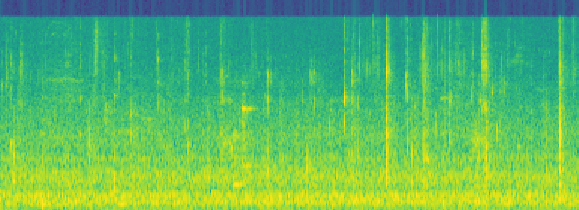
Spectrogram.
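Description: Close-miked chewing of a soft steamed chicken momo: faint, wet mouth sounds with scattered small clicks.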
